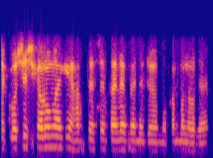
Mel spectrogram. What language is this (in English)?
Urdu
